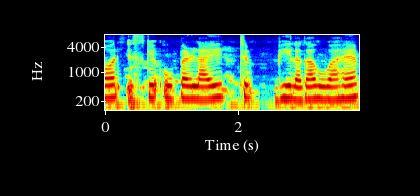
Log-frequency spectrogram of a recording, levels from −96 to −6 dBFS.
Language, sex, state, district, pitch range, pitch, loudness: Hindi, female, Jharkhand, Deoghar, 220-240 Hz, 230 Hz, -15 LUFS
